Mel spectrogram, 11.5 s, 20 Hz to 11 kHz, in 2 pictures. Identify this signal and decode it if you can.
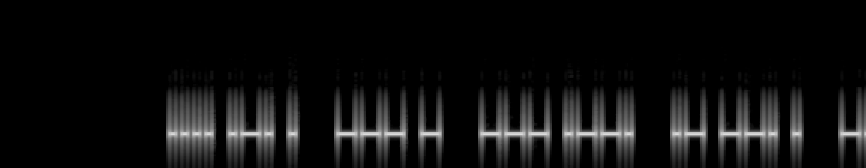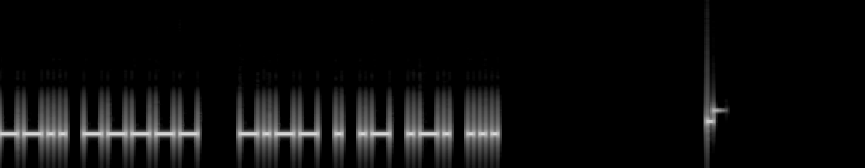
Morse code, heard as a keyed tone, about 30 wpm, 700 Hz. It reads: HRE OT OP AGE 80 YEARS
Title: Common QSO Phrases 30wpm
